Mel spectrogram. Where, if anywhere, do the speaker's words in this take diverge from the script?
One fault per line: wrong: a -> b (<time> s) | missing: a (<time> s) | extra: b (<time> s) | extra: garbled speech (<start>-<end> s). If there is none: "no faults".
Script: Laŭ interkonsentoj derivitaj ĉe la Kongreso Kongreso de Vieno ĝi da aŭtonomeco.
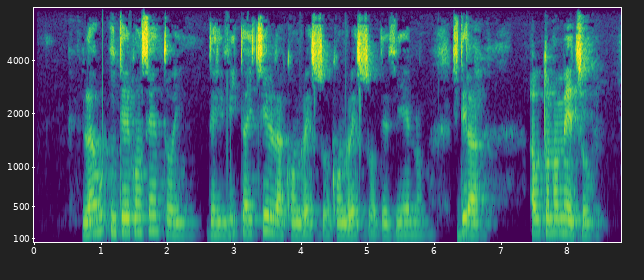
no faults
